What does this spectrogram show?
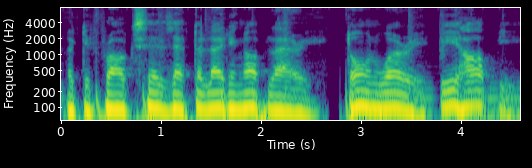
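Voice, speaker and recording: Man in a put-on character voice, very deep and low in pitch, with very even loudness. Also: moderate pace. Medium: comedy sketch. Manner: drawling, laid-back, says "man".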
